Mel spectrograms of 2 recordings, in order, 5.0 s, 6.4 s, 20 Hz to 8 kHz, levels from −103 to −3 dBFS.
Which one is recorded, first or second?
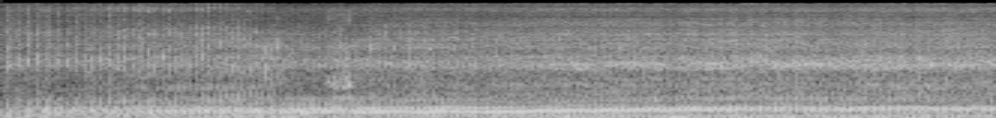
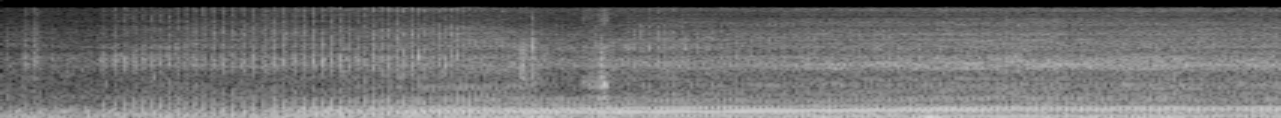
second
